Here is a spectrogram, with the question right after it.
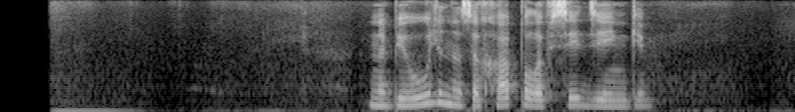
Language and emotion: Russian, neutral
